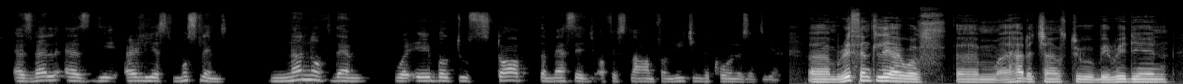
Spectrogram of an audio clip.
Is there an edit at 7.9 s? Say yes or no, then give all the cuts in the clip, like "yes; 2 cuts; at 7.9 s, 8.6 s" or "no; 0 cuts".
yes; 1 cut; at 7.9 s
